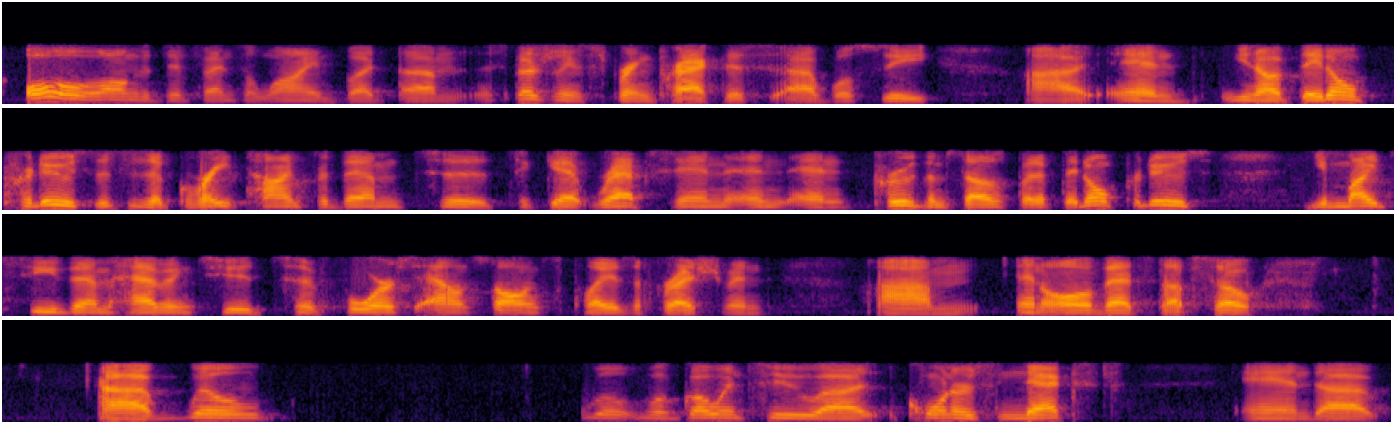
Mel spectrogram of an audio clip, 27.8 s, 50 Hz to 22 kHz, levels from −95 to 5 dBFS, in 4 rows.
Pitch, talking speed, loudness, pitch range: 110 Hz, 165 wpm, -22 LUFS, 100-115 Hz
